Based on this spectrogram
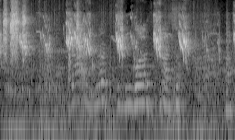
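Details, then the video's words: Budgerigars, happy and playing in a cage, alternate shrill high chirps with lower, wavering warbled notes, about two bursts a second. "Happy Budgies Chirping sound My Budgies play in Cage"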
